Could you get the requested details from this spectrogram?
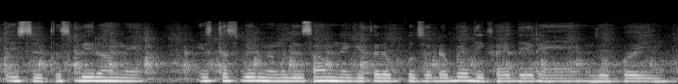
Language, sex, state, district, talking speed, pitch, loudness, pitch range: Hindi, male, Rajasthan, Bikaner, 170 wpm, 155 Hz, -13 LUFS, 150-165 Hz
